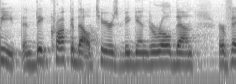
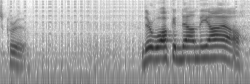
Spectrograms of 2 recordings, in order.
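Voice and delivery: rising, louder preaching build; emphatic preaching; 3 semitones higher, 5 dB louder than usual. Acted. Pastor rallying his congregation, emphatic louder preaching. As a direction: preach it out, building each phrase.

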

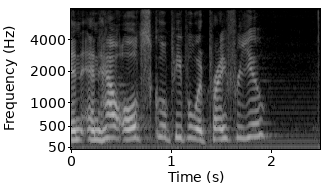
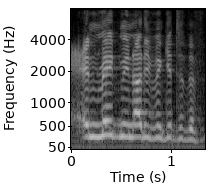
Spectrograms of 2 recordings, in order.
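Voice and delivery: normal talking voice

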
